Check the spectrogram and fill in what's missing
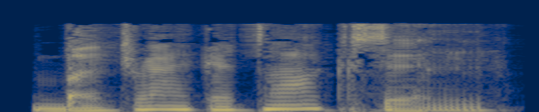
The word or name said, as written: batrachotoxin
